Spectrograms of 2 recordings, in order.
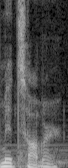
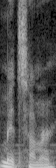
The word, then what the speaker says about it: Midsommar: film is Ari Esther's Midsummer or Midsummer either pronunciation is correct this movie came out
